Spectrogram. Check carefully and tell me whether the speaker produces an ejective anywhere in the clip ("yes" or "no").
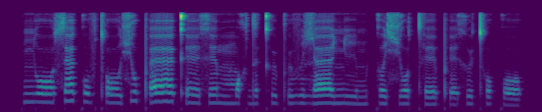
yes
